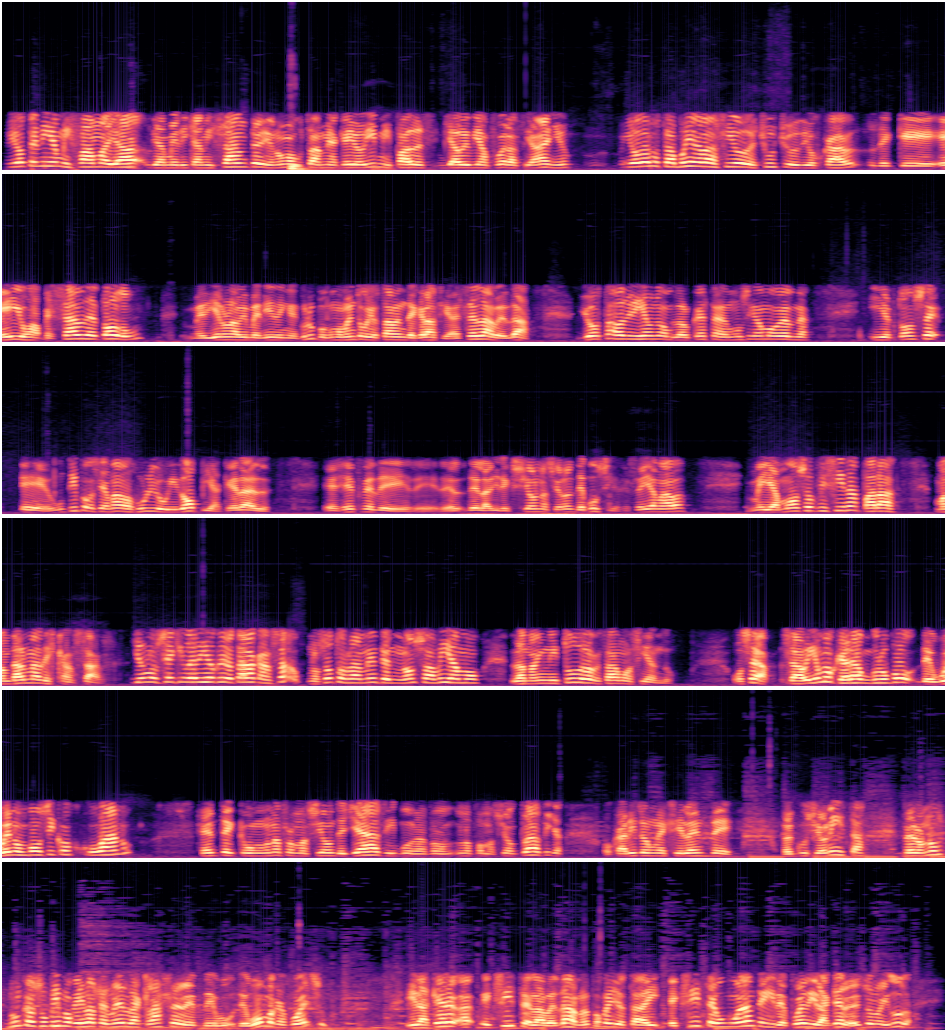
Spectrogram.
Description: Entrevista a Paquito D'Rivera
